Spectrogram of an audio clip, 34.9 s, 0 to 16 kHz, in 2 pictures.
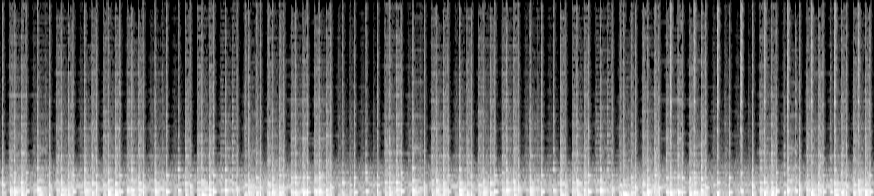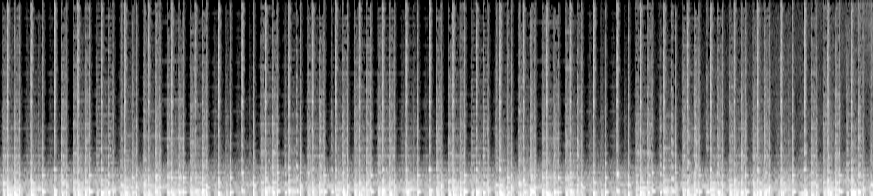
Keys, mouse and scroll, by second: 2.0-3.1 middle drag, 3.1-5.4 drag, 8.2-8.8 drag, 9.7-11.0 middle drag, 21.6-25.6 middle drag, 25.6 click, 26.0 click, 26.3 scroll up 2, 26.5-27.1 shift+middle drag, 27.1 click, 29.1 ctrl+a, 29.3-30.1 scroll up 1, 30.1 Tab, 30.4 a, 30.7-31.5 scroll down 1, 31.5 ctrl+b.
